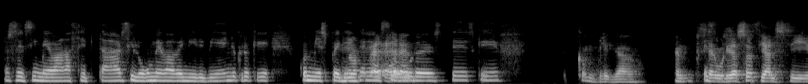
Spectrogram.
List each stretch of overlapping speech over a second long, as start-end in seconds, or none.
none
